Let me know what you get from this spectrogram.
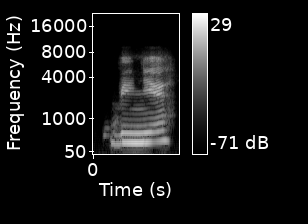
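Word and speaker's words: vigne: Viñé. Viña, ¿sí? Como no tiene acento la E final, no la pronunciamos, ¿sí?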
